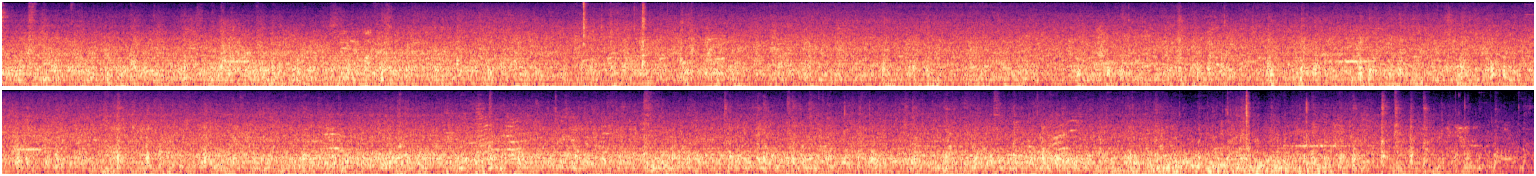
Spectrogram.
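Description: Narrow-gauge passenger train rolling along the track, heard from an open coach window: a steady noise of the wheels on the rails with clicking of the rail joints. It fades near the end.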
